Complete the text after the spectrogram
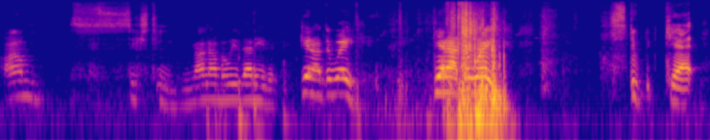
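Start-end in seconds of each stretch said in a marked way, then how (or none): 3.0-7.0 loud shout, much louder on the second "way"; yelling at cat. Real, not acted. Shouting at the cat to get out of the way.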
